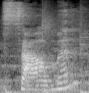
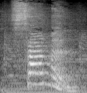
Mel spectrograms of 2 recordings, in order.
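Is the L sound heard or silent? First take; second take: heard; silent. First: The L sound is pronounced in the word. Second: The L sound is left out of the word. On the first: The speaker calls it wrong. "that is wrong" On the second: The speaker calls it right. "You don't pronounce the L"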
